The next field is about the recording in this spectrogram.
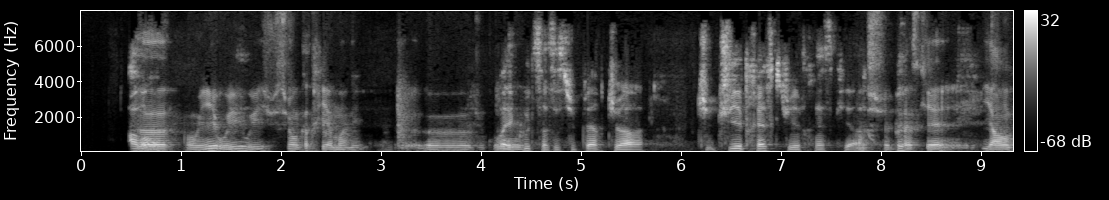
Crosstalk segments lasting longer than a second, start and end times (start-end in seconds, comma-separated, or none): none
